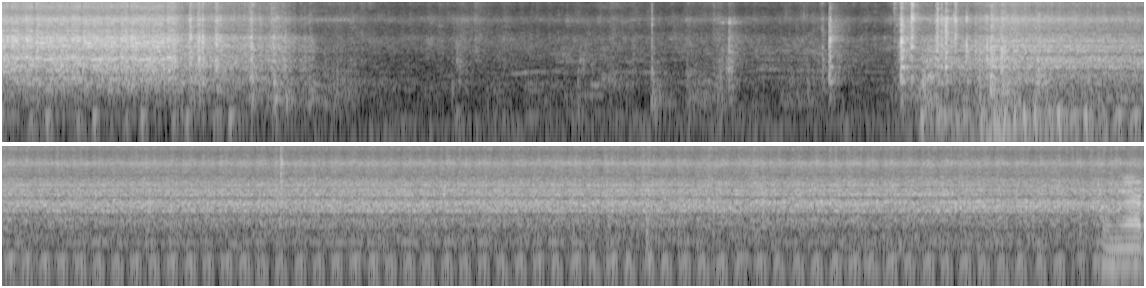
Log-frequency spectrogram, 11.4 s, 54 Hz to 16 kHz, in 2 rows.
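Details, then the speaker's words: Honda Vario 110 after fitting a new piston: starts and settles into an even, steady idle with no knock or rattle. The earlier rough noise is gone. Left idling to circulate oil, not revved hard. "Suara berisik yang kasar itu sudah hilang, tidak seperti sebelum saya membongkarnya tadi."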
